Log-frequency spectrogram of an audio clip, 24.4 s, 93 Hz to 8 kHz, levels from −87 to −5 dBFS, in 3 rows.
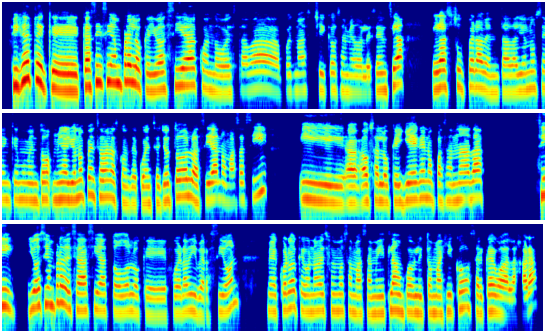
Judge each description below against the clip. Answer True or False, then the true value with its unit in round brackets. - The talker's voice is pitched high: True (215 Hz)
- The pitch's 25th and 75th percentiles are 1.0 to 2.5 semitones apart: False (2.9 semitones)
